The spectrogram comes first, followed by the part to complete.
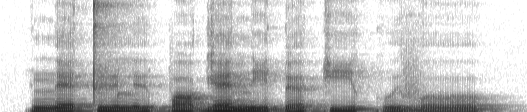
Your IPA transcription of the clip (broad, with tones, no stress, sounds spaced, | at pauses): n ɛ˧ t ɨ˧ l ɨ˨ p ɔ˧ ɡ ɛ˦ n i˧ ɗ ə˨ k iː˦ kʷ ɨ˨ v o˧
